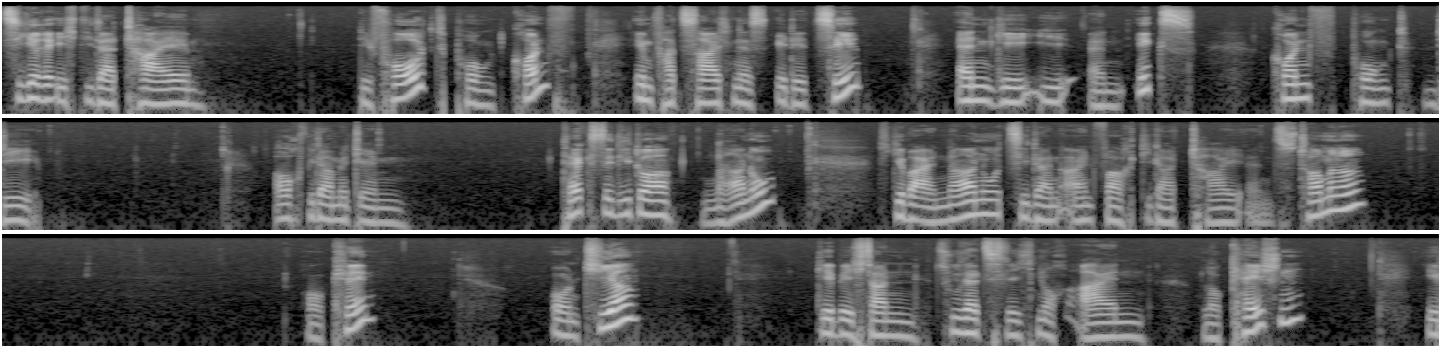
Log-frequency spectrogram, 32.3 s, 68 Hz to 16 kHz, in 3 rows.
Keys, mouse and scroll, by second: 1.1 click, 10.4 click, 10.6-12.5 typing, 14.0-16.1 drag, 18.6 click, 19.3 click, 19.9 Return, 21.2 Page_Down, 22.6 Down, 23.6 Up, 29.0 Right, 31.2 Left.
